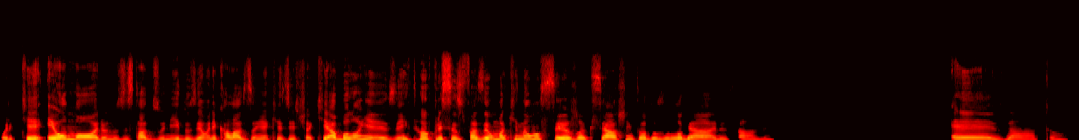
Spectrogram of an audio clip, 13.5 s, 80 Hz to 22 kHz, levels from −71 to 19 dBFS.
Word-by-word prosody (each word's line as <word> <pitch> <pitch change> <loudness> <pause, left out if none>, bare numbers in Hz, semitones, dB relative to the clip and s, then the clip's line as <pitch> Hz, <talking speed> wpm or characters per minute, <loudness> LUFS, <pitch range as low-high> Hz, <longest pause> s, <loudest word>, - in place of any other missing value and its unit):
Porque 185 +4 +1
eu 250 +4 +8
moro 210 -7 +3
nos 180 -2 -10
Estados 160 -3 -4
Unidos 175 +1 -7
e - - -2
a 175 - -1
única 220 +5 -4
lasanha 185 -6 -2
que 180 - -12
existe 170 +1 -9
aqui 230 - -4
é 215 - +5
a 225 - +6
bolonhese, 215 -8 -1
então 220 +5 -1
eu - - +2
preciso 255 -1 -3
fazer 245 -1 +3
uma 255 +2 +1
que 255 +2 -6
não 265 +5 +1
seja 260 -5 +2
o 260 - 0
que 260 - -20
você 270 - -5
acha 235 +1 +2
em 245 - -5
todos 235 -1 -2
os - - -8
lugares, 195 -9 -2
sabe? 165 +2 -12 2.2
É, 200 -1 -2
exato. 175 -1 -13
205 Hz, 155 wpm, -22 LUFS, 175-240 Hz, 2.2 s, eu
